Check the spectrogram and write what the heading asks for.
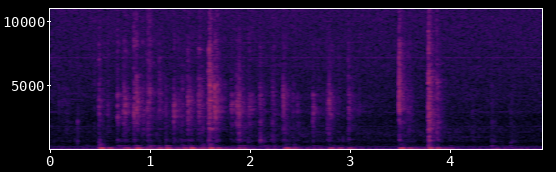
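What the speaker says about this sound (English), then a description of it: "I got tired of typing everything already" Rapid bursts of keystrokes on a computer keyboard at a DOS prompt, close and fairly loud, with uneven rhythm and short pauses between flurries, under a steady low hum and no talk.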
